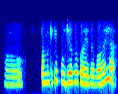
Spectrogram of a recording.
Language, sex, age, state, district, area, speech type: Odia, female, 18-30, Odisha, Cuttack, urban, conversation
